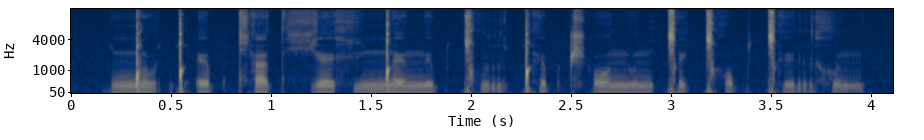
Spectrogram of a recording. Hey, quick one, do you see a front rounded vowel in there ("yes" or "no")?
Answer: no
